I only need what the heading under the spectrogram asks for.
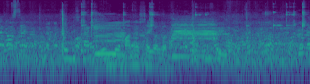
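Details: Sahiwal bull at Aftabganj cattle market, Brahmanbaria, Bangladesh; a couple of low, droning moos around the middle, partly buried in market speech, clinking and crowd noise.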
